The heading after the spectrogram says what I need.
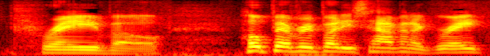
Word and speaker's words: Prevost: that in the future you don't pronounce it Prevot it's pravo hope everybody's having a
